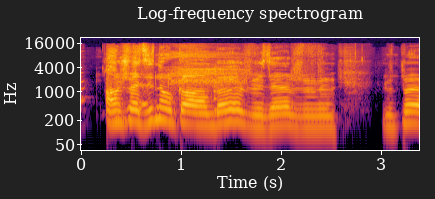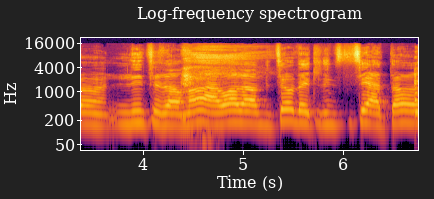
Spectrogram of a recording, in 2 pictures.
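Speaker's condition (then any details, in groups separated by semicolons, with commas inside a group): Cerebral palsy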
